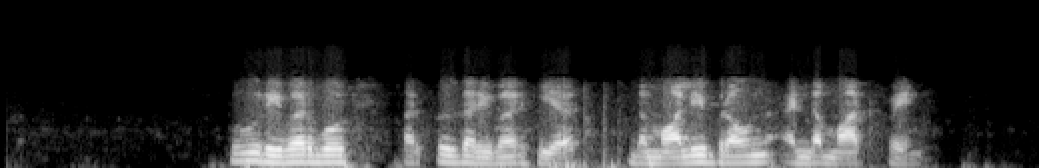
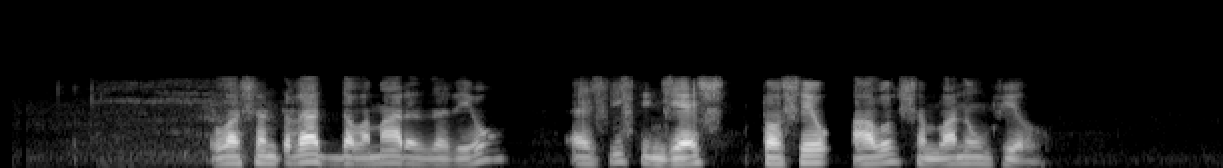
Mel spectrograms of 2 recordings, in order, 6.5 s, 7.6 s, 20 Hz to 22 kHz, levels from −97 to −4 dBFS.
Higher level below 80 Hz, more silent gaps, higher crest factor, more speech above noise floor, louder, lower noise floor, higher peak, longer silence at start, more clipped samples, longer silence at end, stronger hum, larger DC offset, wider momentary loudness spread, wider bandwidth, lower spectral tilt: first, -44 dBFS vs -70 dBFS; neither; about the same, 18 dB vs 20 dB; first, 63 dB vs 59 dB; first, -19 LUFS vs -28 LUFS; second, -82 dBFS vs -87 dBFS; first, -2 dBFS vs -10 dBFS; first, 1.45 s vs 1.3 s; neither; second, 0.8 s vs 1.2 s; neither; neither; about the same, 18 LU vs 17 LU; about the same, 4 kHz vs 4.1 kHz; about the same, -11 dB/octave vs -10 dB/octave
